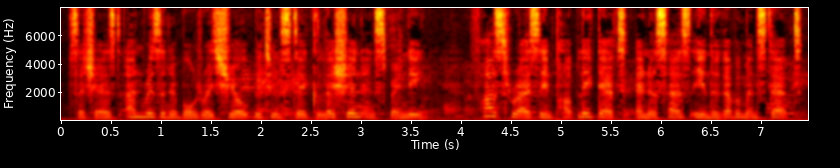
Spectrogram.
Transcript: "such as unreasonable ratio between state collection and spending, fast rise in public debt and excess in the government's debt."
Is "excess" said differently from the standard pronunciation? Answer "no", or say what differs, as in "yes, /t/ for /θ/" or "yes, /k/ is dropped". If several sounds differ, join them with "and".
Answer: yes, /k/ is dropped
